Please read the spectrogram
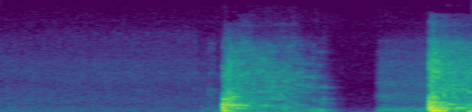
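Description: A single short cough about a second in, sudden and fading quickly.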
